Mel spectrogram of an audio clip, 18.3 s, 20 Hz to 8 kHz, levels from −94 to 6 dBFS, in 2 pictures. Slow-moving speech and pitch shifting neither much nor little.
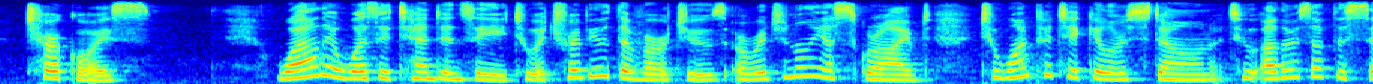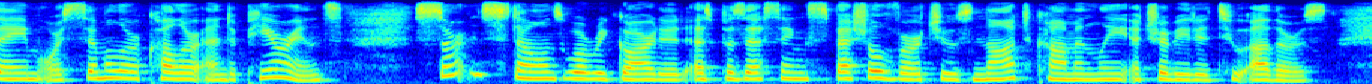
Yes: slow, 130 wpm; average, 3.9 semitones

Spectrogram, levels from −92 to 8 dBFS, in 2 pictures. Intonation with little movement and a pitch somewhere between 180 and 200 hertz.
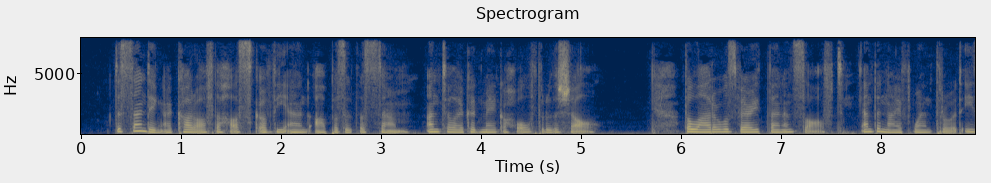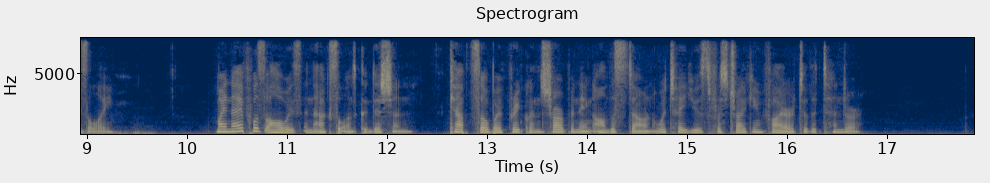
Yes: narrow, 2.1 semitones; medium, 185 Hz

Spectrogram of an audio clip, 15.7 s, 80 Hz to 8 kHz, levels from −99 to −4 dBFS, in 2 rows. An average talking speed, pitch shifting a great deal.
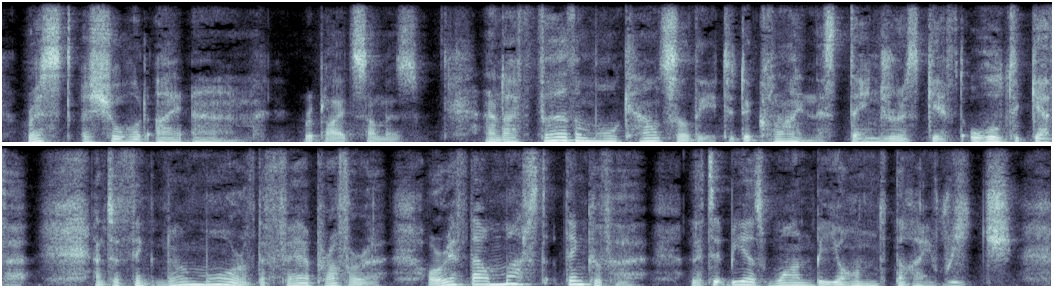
Yes: average, 165 wpm; wide, 6.7 semitones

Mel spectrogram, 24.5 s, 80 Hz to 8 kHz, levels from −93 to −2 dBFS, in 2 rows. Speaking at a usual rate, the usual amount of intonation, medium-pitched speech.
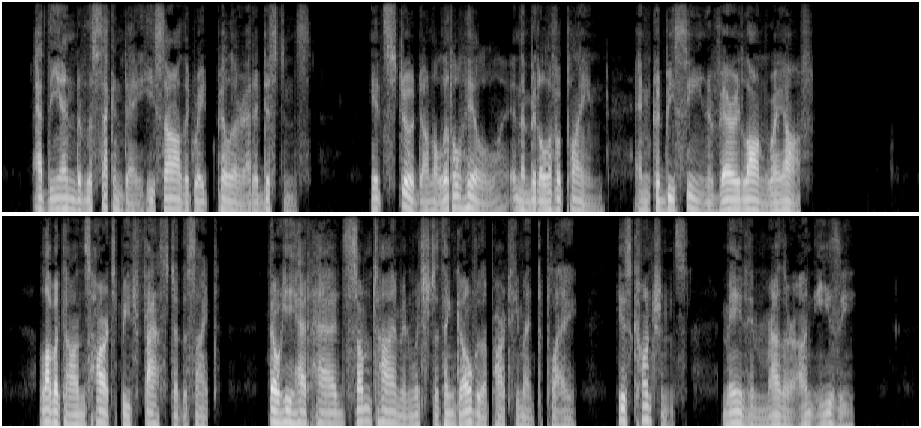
No: average, 160 wpm; average, 3.7 semitones; low, 100 Hz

